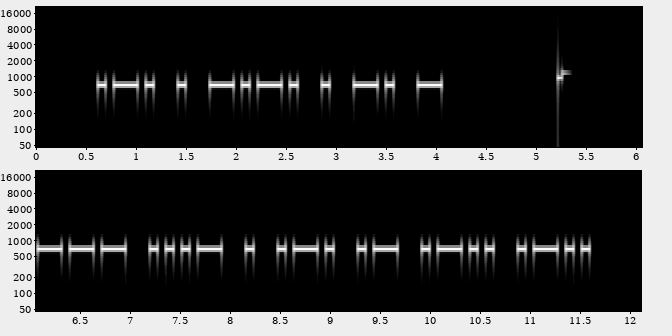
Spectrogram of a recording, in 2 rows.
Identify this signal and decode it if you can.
Morse code, heard as a keyed tone, about 15 wpm, 700 Hz. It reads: RECENT OVERALL
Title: Sentences from Top 1000 Words - Review Part 7 - New Word Drill - 15wpm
